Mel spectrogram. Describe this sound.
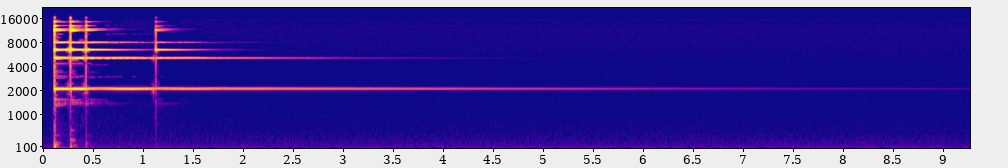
brass bell 01 take5
This is the recording of a small brass bell.
bell, brass, ding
